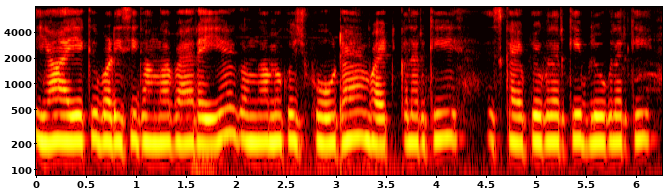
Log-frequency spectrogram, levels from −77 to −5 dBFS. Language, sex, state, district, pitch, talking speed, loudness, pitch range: Hindi, female, Uttar Pradesh, Jyotiba Phule Nagar, 215 Hz, 220 wpm, -27 LUFS, 210-220 Hz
